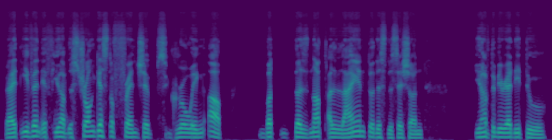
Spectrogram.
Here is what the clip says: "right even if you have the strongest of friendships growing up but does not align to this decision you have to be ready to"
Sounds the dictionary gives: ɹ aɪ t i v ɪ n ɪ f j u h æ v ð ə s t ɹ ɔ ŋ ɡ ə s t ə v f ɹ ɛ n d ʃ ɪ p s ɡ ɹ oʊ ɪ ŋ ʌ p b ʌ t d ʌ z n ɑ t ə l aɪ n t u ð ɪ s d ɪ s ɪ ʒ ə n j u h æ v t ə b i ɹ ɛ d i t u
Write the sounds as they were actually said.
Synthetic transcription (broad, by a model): ɹ aɪ t i v ɪ n ɪ f j u h æ v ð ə s t ɹ ɔ ŋ ɡ ə s t ə v f ɹ ɛ n d ʃ ɪ p s ɡ ɹ oʊ ɪ ŋ ʌ p b ʌ t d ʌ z n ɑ t ə l aɪ n t u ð ɪ s d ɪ s ɪ ʃ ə n j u h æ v t ə b i ɹ ɛ d i t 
